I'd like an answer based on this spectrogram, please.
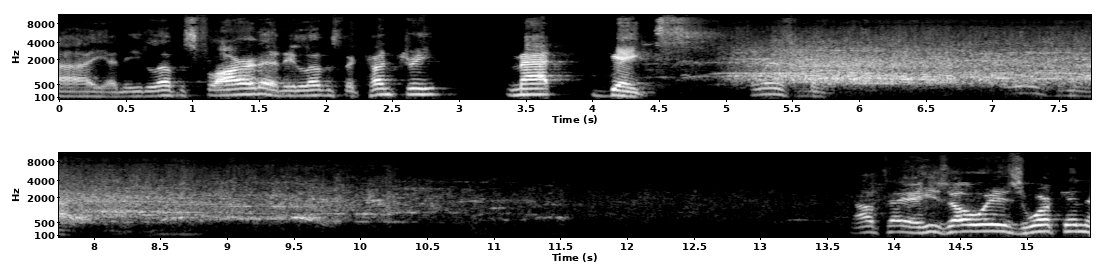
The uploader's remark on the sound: frequently interrupted by raucous applause from the GOP activists who gathered for the CPAC conference in the Hilton Anatole’s Trinity Ballroom in Dallas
